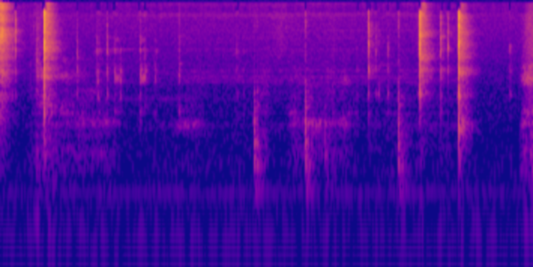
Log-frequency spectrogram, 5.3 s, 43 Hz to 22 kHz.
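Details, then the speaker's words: ProLight reflector PL adapter with a 13 W 2-pin preheat PL-C bulb and an argon glow starter: faint steady ballast hum and sharp irregular starter clicks before the lamp strikes. Normal preheat fluorescent startup. "very neat effect on camera and very nice preheat action and also you can hear the ballast just humming away"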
